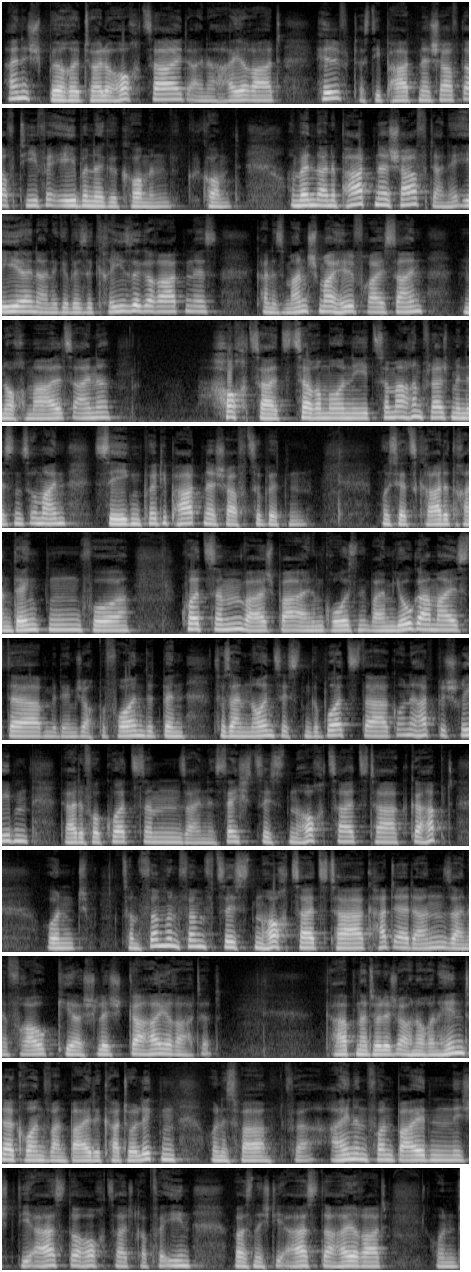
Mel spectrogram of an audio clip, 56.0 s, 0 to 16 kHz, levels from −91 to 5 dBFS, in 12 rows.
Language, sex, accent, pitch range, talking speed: German, male, German, 155-180 Hz, 135 wpm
